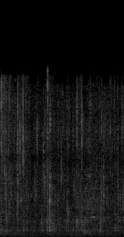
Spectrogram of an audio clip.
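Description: Crab cakes, patted to about half an inch thick, sizzle steadily in a frying pan, a dense, continuous hiss and crackle of hot oil with small pops throughout and no voices.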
